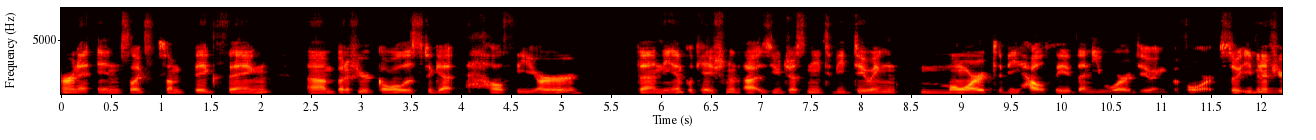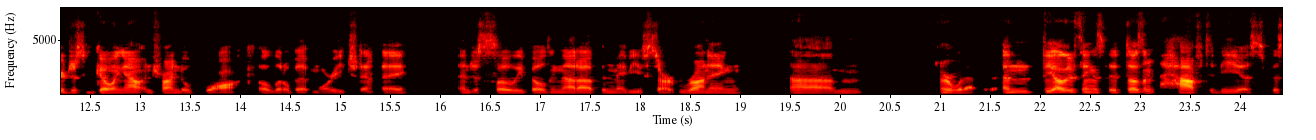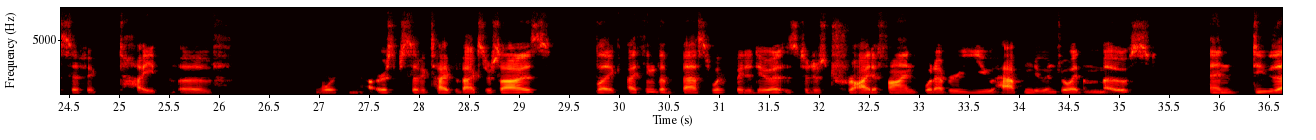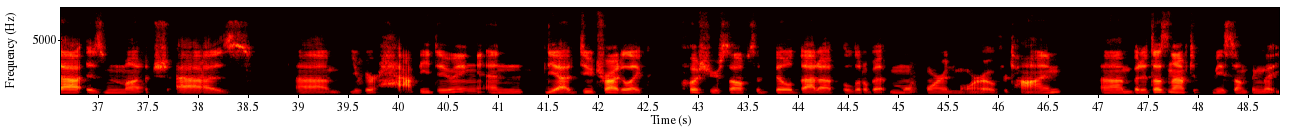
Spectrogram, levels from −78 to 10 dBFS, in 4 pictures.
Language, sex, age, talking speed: English, male, 20-39, 185 wpm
